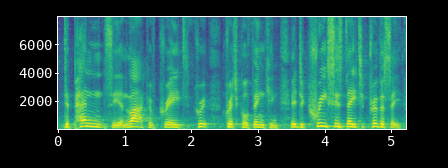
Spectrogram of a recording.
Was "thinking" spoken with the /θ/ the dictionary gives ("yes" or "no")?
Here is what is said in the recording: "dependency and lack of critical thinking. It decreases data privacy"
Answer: yes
